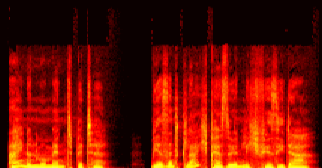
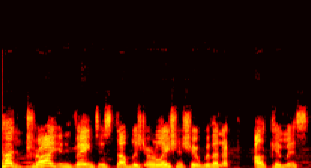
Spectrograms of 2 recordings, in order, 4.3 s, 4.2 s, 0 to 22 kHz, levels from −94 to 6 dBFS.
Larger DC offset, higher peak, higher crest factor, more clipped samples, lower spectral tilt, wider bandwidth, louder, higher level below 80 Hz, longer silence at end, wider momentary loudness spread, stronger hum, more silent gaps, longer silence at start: neither; about the same, -4 dBFS vs -4 dBFS; about the same, 16 dB vs 18 dB; neither; first, -5.5 dB/octave vs -2 dB/octave; first, 15.5 kHz vs 8.4 kHz; about the same, -20 LUFS vs -22 LUFS; first, -42 dBFS vs -62 dBFS; about the same, 0.15 s vs 0.1 s; about the same, 6 LU vs 8 LU; neither; neither; about the same, 0.1 s vs 0 s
